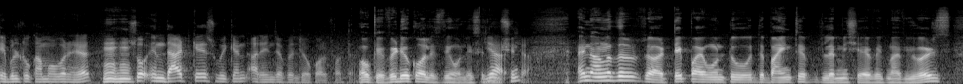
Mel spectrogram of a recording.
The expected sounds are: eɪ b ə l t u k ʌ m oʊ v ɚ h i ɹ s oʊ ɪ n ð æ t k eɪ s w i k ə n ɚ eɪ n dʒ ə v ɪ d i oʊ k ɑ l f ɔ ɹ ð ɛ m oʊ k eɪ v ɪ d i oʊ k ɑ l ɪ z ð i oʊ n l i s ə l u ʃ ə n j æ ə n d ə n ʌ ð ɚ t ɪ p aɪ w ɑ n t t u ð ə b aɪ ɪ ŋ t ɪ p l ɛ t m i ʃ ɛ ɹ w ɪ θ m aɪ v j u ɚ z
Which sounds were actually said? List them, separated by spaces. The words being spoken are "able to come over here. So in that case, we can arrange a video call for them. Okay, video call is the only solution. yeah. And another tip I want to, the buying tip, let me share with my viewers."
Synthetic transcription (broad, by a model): eɪ b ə l t u k ʌ m oʊ v ɚ h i ɹ s oʊ ɪ n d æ t k eɪ s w i k ə n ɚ eɪ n dʒ ə v ɪ d i oʊ k ɑ l f ɔ ɹ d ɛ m oʊ k eɪ v ɪ d i oʊ k ɑ l ɪ z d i oʊ n l i s ə l u ʃ ə n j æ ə n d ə n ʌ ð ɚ t ɪ p aɪ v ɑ n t t u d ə b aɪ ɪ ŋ t ɪ p l ɛ t m i ʃ ɛ ɹ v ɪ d m aɪ v j u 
